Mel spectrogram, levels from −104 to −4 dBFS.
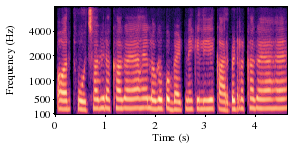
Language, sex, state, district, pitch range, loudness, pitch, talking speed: Hindi, female, Maharashtra, Mumbai Suburban, 230-250 Hz, -17 LUFS, 245 Hz, 195 wpm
